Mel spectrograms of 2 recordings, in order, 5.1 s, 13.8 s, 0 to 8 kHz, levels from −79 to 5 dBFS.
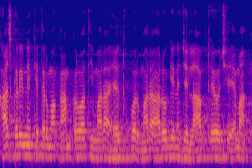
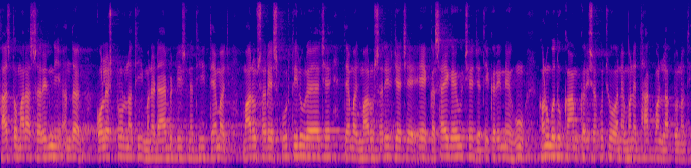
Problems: none marked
